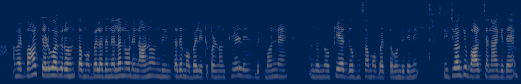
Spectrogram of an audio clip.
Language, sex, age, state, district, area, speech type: Kannada, female, 60+, Karnataka, Shimoga, rural, spontaneous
